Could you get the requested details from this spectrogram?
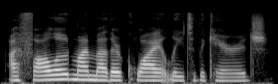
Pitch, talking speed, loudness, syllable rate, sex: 195 Hz, 170 wpm, -15 LUFS, 5.5 syllables/s, female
